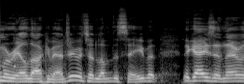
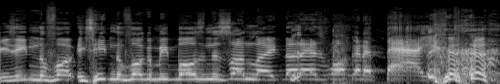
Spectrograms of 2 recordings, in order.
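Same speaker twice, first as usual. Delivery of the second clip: proud mock shout; 8 semitones higher than usual. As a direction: bellow it with delight. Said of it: "He's like".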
